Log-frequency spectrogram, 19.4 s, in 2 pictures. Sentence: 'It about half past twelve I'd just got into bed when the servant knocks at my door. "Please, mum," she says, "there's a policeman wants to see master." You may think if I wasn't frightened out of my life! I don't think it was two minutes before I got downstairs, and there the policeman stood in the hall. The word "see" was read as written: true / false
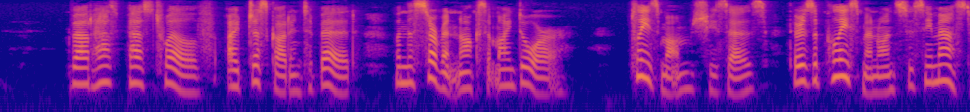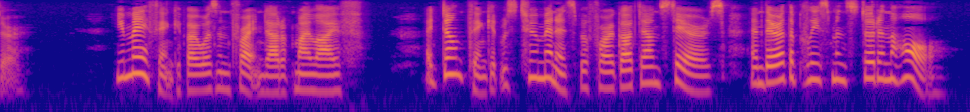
true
